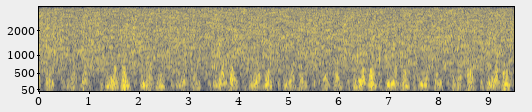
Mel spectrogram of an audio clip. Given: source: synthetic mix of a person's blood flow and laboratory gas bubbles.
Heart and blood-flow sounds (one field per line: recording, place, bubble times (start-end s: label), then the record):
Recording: Doppler ultrasound of blood flow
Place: precordium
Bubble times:
6.76-6.84 s: bubbles
8.53-8.64 s: bubbles
9.32-9.52 s: bubbles
From the record:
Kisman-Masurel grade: 121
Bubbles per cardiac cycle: 1 to 2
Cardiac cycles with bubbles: 10 to 50%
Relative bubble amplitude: barely perceptible (0.100 to 0.250)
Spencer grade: 2 (many but less than half of the cardiac periods contain bubble signals, singularly or in groups)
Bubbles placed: anywhere in the cardiac cycle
